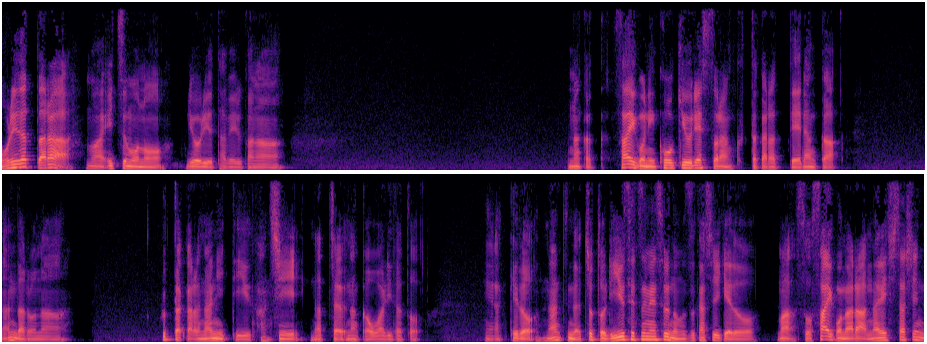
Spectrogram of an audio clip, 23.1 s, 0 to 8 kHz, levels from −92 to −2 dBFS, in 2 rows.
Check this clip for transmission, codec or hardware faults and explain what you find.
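Two faults stand out in this speech, both tied to echo cancellation on a call.

Background gated by the echo canceller, within 0.9–3.8 s, 7.45–17.07 s and 20.92–21.24 s: while the far end's audio played through the loudspeaker, the canceller clamped the microphone down by as much as about 40 dB. The room sound briefly drops away, for under a second in the first stretch, roughly a second and a half across the second, and a short dip in the third.

Echo leak, at 2.15–2.67 s and 8.47–10.54 s: a faint delayed copy of the speech trails about 246 ms behind, very quiet in the first instance and slightly stronger in the second. This is likely residual loudspeaker sound the canceller failed to remove and sent back. The call's normal microphone processing is also present, with nothing above 8 kHz.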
